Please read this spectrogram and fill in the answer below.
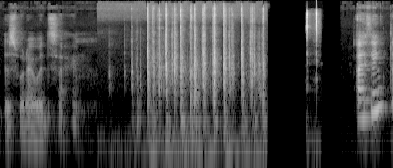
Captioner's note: typing noises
